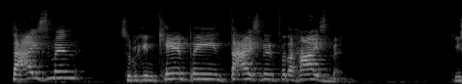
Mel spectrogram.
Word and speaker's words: Theismann: It's actually pronounced Theismann. It's a German name.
